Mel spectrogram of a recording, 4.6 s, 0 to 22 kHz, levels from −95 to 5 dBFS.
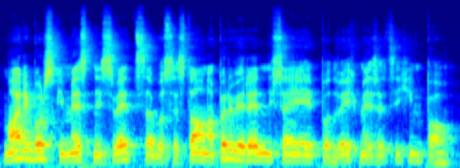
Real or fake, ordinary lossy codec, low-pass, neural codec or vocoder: fake; none; 19.8 kHz; vocoder, 44.1 kHz, 128 mel bands every 512 samples, BigVGAN v2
